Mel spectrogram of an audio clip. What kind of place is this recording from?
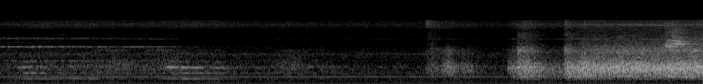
subway train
